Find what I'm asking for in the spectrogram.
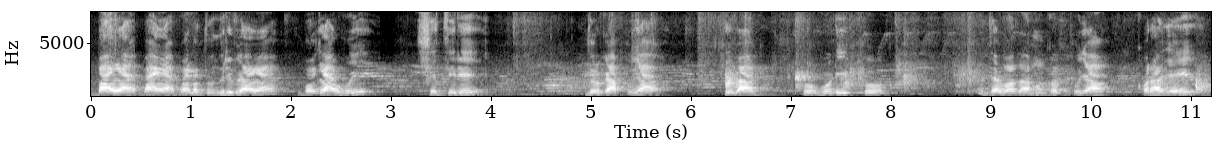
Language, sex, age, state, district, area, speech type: Odia, male, 60+, Odisha, Balangir, urban, spontaneous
